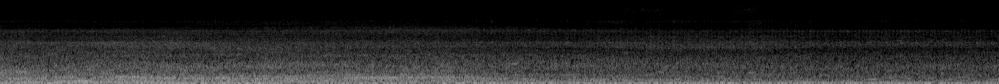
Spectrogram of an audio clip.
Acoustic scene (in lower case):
street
